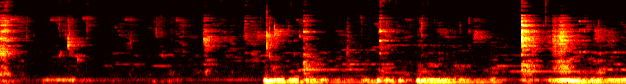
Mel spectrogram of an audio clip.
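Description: Cutlery clicking and tapping on plates while spaghetti is eaten, a scatter of short, sharp ticks. About three seconds in, a low, muffled bass of neighbours' videoke (karaoke) music comes in underneath.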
